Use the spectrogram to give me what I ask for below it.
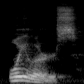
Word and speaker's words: Euler: Yeah, here's Euler's formula. Euler's formula, and yes, that is how you pronounce this, is Euler. Because all of us being Americans, we'd say something like Euler.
